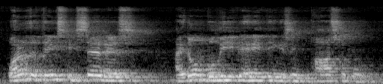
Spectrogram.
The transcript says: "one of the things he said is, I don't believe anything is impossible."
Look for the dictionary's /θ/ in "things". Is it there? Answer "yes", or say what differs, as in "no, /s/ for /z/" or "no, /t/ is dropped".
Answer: yes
